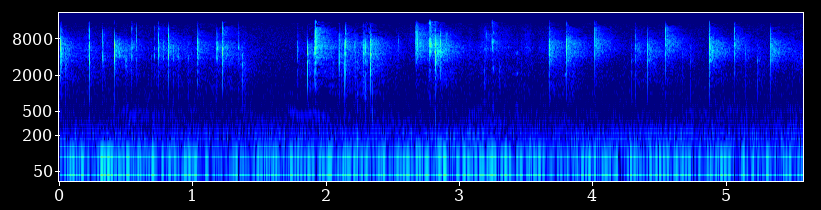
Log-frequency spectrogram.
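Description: A small solid white wax cube candle with rounded bubble bumps is held in the hands close to the mic while long acrylic nails tap and scratch over its bumps. Quick, dry clicks and scratchy crinkling come through bright and high over a low, soft hum.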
